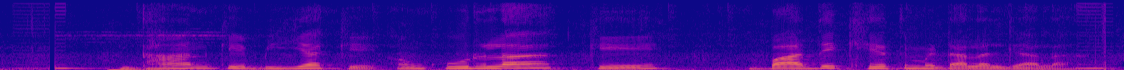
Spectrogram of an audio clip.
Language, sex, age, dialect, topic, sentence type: Bhojpuri, male, 25-30, Southern / Standard, agriculture, statement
